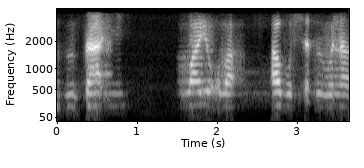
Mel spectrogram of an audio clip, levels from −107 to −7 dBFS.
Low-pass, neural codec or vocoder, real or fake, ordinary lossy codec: 3.6 kHz; autoencoder, 48 kHz, 32 numbers a frame, DAC-VAE, trained on Japanese speech; fake; AAC, 16 kbps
